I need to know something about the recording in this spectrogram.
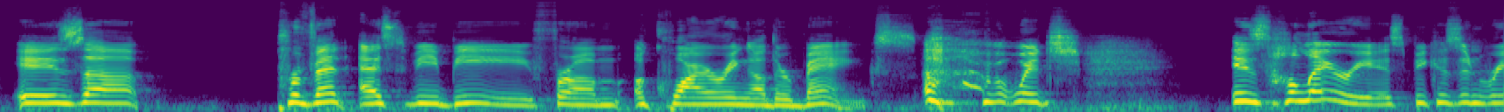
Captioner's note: laugh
